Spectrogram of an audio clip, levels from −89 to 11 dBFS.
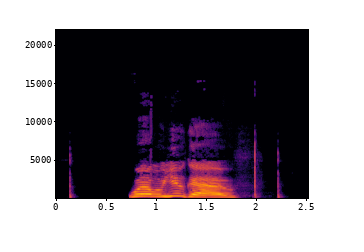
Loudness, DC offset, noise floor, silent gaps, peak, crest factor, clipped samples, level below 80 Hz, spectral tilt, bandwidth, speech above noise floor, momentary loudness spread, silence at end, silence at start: -14 LUFS; under 0.1%; -48 dBFS; none; -2 dBFS; 16 dB; under 0.1%; -68 dBFS; -5 dB/octave; 10 kHz; 34 dB; 13 LU; 0.75 s; 0.75 s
